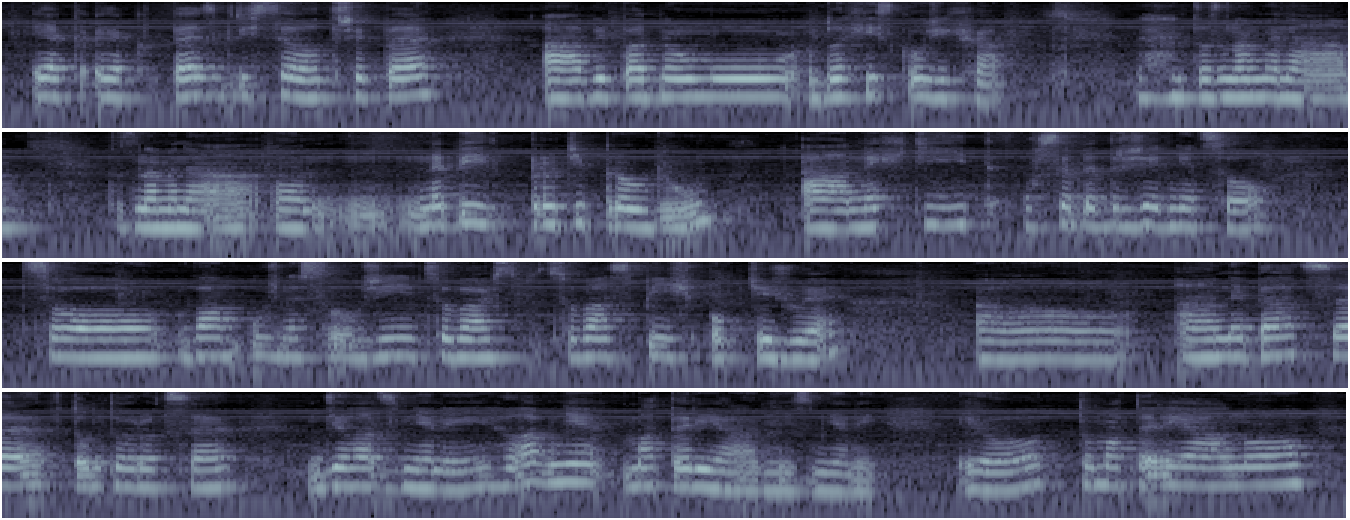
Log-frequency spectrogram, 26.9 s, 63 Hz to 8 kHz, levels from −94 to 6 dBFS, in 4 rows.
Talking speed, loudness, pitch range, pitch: 110 wpm, -36 LUFS, 200-220 Hz, 210 Hz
